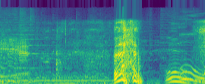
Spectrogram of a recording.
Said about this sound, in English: Hey, that sneeze had a part two. That sneeze had a sequel. Is that you? That was good.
